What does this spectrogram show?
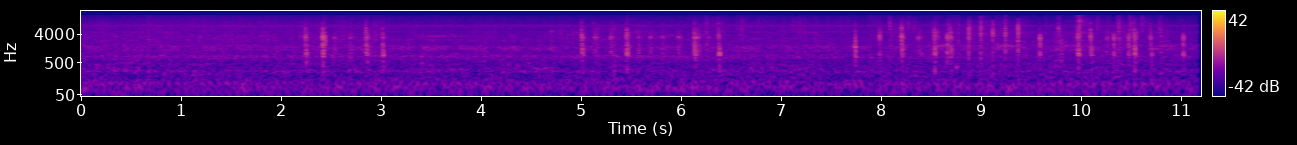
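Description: Small birds chirping in short, irregular calls over a steady low background noise.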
